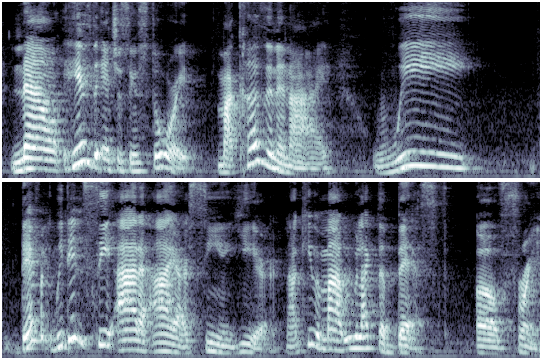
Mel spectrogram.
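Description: With noticeable background noise behind him, a man speaks in an animated tone at a moderate pace, his high pitch swinging very widely. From South Carolina. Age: 30s. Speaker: podcast host. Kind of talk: personal storytelling.

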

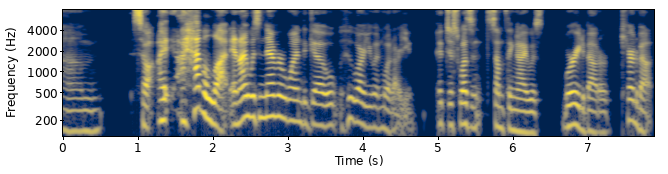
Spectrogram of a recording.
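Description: Lively in intonation and fairly quick, a woman with a fairly low pitch speaks in a plain, everyday voice over a quiet background. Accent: American. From US South. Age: 60s. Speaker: energy healer and novelist. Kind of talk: casual chat.

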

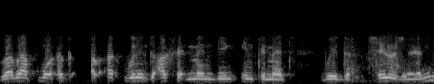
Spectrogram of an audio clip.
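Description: A man with a Jamaican accent talks at a moderate pace, his fairly high voice carrying lively intonation. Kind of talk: casual chat. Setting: studio.

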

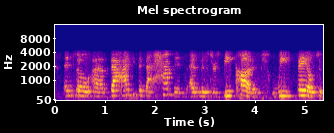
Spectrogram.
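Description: Her voice sits at a fairly high pitch for a woman. Noticeable noise can be heard behind her. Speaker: church leader panelist. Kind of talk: ministry teaching discussion. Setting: internet radio show.

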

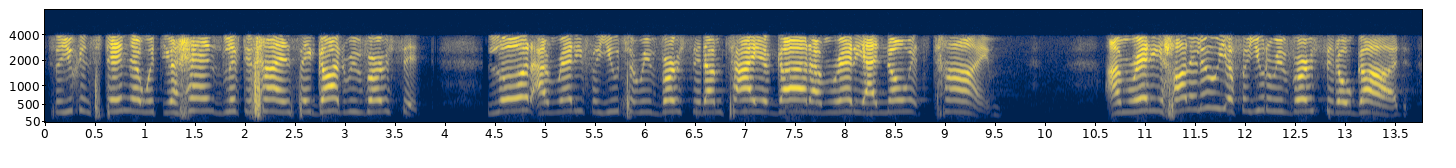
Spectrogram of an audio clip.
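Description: Her high-pitched voice stays monotone and flat as this woman speaks. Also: moderate pace. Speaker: preacher. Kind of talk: sermon with prayer; fervent prayer. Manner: fervent, impassioned, pleading; exhorting, rhythmic, repetitive.

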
